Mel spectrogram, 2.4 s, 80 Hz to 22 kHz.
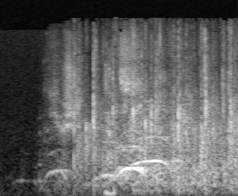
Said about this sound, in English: No, that's not good enough. You guys there should be rowdy applause. We are set to break ground in April. Yes, yes, yes. Those of you who didn't clap loud haven't been on setup for the past 8 years.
